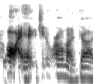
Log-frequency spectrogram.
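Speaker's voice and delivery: outraged, ringside wrestling announcer outburst. Retelling a commentator reacting to a wrestler: imitating Jim Ross's outraged commentary. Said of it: "you could hear in his voice".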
